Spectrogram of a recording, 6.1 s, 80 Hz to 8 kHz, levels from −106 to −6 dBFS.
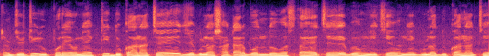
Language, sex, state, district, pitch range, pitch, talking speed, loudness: Bengali, male, Assam, Hailakandi, 150-180 Hz, 165 Hz, 135 wpm, -11 LUFS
